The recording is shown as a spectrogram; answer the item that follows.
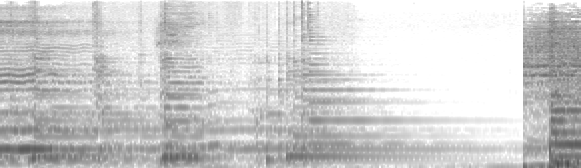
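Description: Acoustic guitar strumming the closing chords of a song, with a held sung note ending in the first half second; the last chord rings out and fades away to near silence.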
